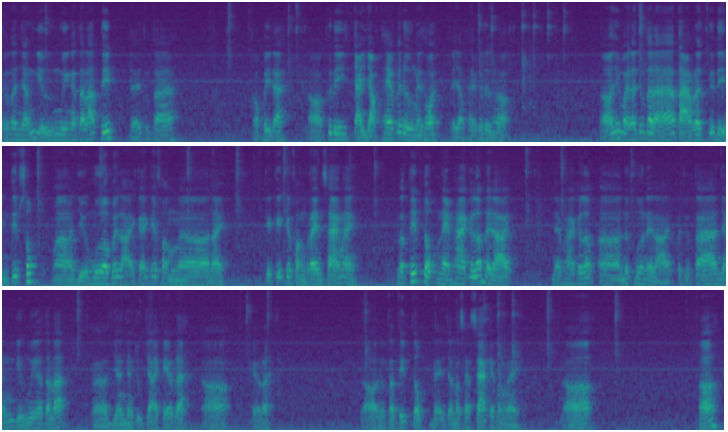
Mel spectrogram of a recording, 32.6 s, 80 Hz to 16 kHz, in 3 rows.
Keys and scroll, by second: 3.5 alt+space, 4.6 ctrl+t, 7.9 ctrl+-, 9.7 ctrl+space, 18.9 ctrl+e, 19.3 space, 25.8 ctrl+t, 29.2 ctrl+0, 29.5 -, 30.0 space, 31.2 ctrl+space.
